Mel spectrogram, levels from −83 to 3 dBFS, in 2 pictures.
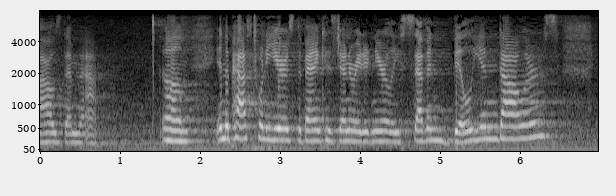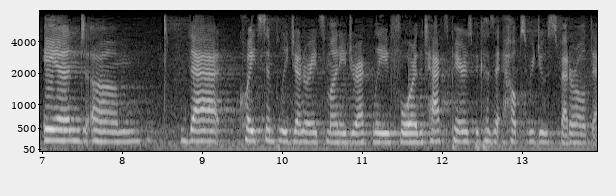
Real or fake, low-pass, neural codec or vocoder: real; 7.2 kHz; none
